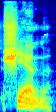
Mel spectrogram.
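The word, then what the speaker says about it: chien: actually it is i i do know how to say this and it's shen also known as dog in french three gold two stats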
